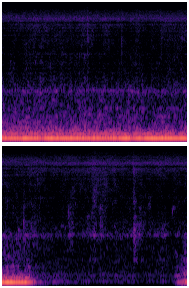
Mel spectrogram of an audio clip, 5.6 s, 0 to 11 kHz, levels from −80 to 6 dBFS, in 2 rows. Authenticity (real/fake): fake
